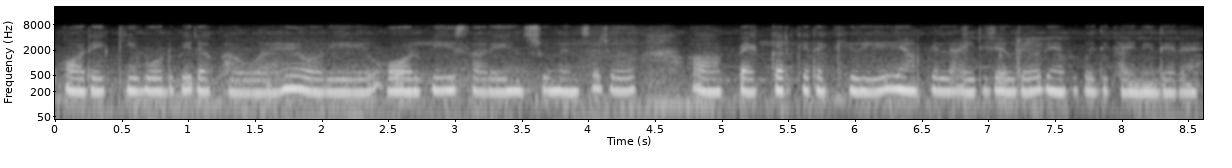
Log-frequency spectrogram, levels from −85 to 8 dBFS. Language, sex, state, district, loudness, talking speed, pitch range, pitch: Hindi, female, Chhattisgarh, Sukma, -16 LUFS, 245 wpm, 200-215 Hz, 210 Hz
